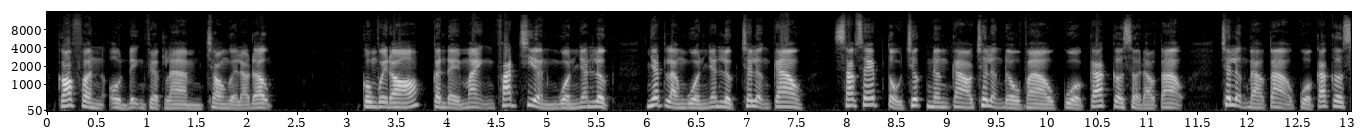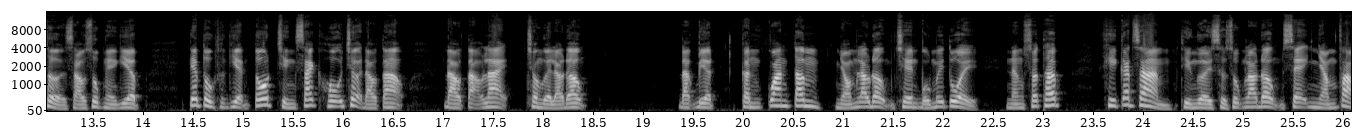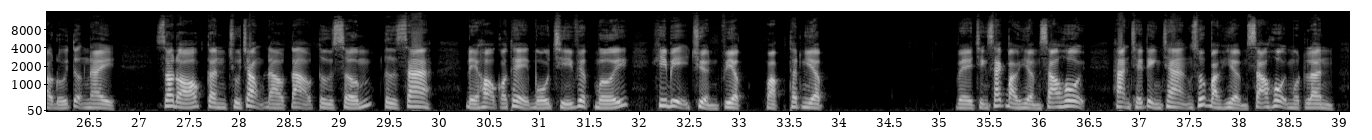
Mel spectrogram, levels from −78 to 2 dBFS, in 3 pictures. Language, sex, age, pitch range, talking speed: Vietnamese, male, 20-39, 140-195 Hz, 225 wpm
